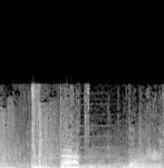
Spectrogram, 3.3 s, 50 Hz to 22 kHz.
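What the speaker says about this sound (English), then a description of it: "And we'll just shotgun him." Shotgun blasts in the horror video game Alan Wake 2, two heavy booming shots about half a second apart followed by softer mechanical rattling, with no talking over them.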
